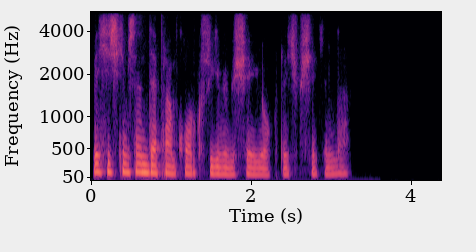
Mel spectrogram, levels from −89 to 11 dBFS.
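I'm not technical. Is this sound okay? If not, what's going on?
Yes, this one's fine: nothing in it jumps out as a problem, so there's nothing to worry about here.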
